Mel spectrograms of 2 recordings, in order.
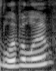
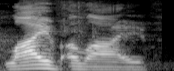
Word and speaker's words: Live A Live: Live a Live? – Live Alive. – No, it's Live a Live.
